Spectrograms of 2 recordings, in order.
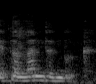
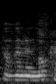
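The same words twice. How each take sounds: First: "London" said in place of linen; "London" as a slip for linen; slip of the tongue. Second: Said in the usual way. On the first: Shown as a demonstration. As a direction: say "London" as the mistaken word. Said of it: "I keep wanting to say". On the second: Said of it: "I keep saying".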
